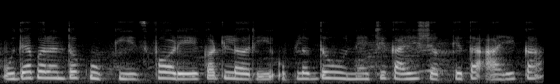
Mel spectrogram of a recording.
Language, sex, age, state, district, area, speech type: Marathi, female, 18-30, Maharashtra, Amravati, rural, read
